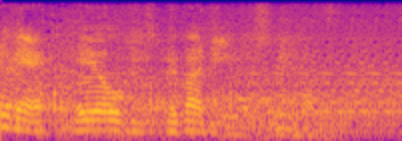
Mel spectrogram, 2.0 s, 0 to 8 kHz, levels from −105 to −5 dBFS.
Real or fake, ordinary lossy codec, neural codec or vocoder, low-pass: fake; none; codec, 16 kHz, 1.1 kbps, Voila-Tokenizer; 7.2 kHz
